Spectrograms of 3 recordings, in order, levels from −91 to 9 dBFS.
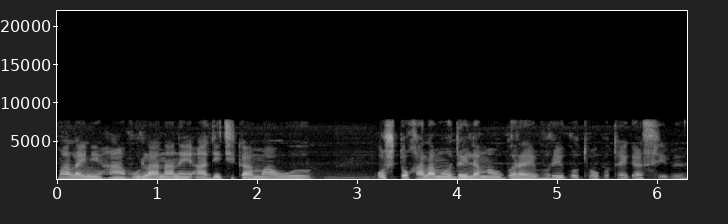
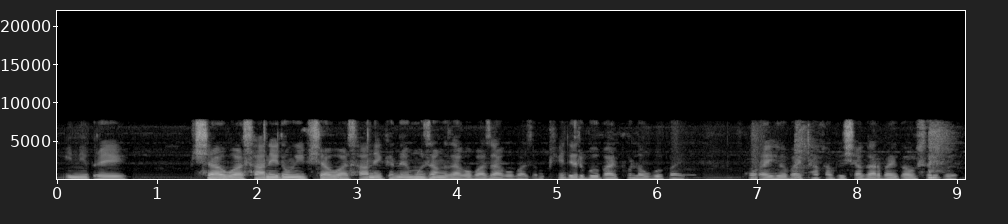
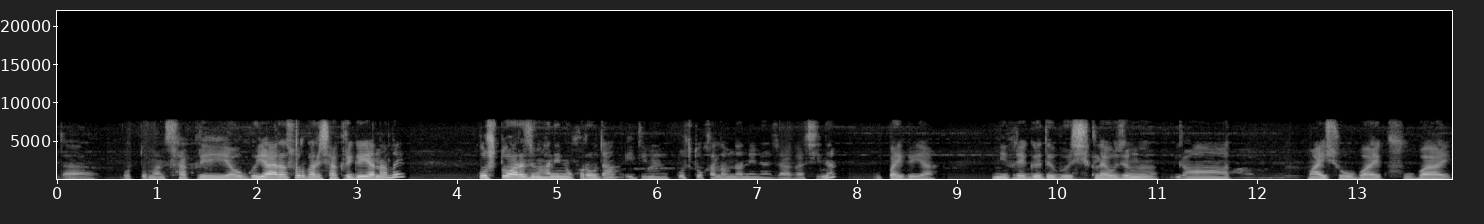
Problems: none marked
